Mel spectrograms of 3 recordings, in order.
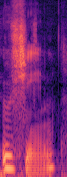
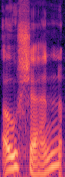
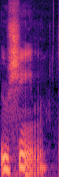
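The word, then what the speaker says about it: Oisín: My name is Usheen. Sister-in-law calls me Ocean or Oceane, depending on how hard she tries, but my name is pronounced Usheen.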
